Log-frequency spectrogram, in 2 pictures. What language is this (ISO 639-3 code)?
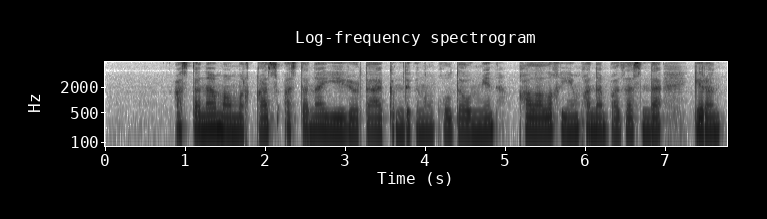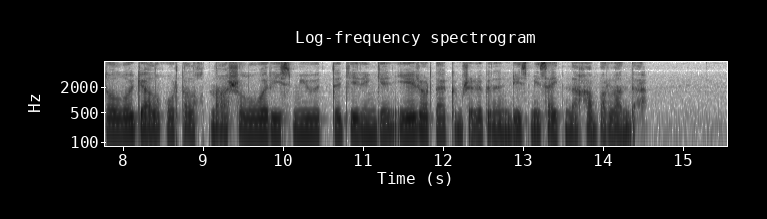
kaz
